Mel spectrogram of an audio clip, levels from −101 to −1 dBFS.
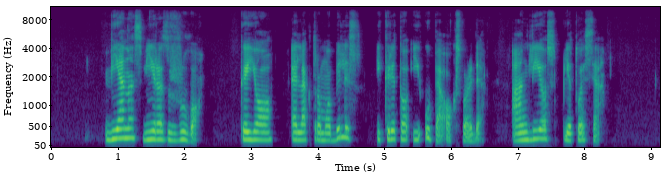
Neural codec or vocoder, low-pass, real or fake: none; 9.9 kHz; real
